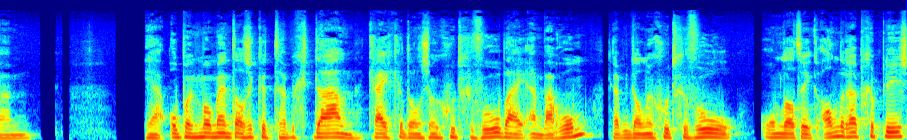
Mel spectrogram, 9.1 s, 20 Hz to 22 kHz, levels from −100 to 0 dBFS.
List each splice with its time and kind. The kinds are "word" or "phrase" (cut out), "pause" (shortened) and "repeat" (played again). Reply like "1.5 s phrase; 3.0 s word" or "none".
4.3 s word; 6.0 s pause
